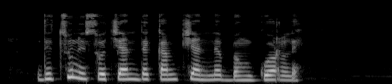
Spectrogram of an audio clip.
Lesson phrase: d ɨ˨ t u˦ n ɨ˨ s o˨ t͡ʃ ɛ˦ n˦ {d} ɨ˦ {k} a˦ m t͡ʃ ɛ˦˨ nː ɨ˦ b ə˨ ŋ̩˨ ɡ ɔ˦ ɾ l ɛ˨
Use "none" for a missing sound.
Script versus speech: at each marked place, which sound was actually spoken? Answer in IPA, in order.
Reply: d, k

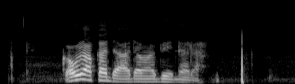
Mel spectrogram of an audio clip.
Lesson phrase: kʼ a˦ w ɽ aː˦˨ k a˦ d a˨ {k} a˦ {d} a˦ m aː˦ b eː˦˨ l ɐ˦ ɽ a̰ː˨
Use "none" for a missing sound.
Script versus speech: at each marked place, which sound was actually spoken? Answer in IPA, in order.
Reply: ʔ, d

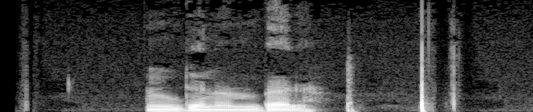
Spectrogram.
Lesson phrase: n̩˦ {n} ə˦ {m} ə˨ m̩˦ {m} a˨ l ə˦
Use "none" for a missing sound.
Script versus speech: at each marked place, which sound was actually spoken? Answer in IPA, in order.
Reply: d, n, b

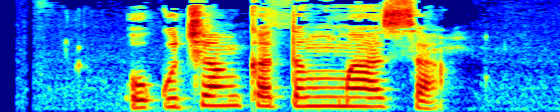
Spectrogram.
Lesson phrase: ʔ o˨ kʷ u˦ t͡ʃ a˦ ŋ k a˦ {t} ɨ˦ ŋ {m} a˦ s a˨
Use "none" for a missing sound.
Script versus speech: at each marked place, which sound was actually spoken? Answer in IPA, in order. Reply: t, m

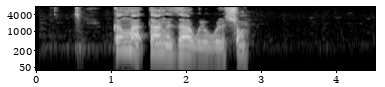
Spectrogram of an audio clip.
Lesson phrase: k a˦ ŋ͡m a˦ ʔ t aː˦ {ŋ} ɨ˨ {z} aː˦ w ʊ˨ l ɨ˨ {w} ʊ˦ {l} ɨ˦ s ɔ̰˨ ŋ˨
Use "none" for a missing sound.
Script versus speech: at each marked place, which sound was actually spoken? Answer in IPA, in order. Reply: ŋ, z, w, l

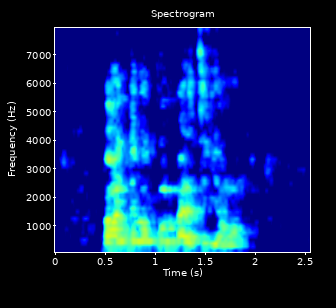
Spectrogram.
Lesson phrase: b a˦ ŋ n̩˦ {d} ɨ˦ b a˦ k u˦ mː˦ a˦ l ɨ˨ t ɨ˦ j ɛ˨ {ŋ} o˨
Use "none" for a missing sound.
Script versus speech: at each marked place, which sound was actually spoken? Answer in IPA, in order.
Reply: d, ŋ

